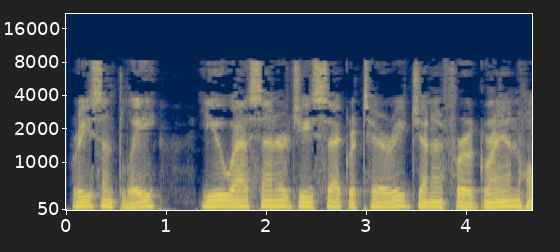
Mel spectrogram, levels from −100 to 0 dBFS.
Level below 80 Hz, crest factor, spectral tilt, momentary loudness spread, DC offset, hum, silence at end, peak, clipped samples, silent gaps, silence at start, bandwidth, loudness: -32 dBFS; 12 dB; -6 dB/octave; 4 LU; under 0.1%; none; 0 s; -2 dBFS; under 0.1%; none; 0.05 s; 8.6 kHz; -14 LUFS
